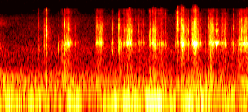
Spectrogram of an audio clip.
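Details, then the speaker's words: Traxxas X-Maxx RC car outer wheel bearing in the steering knuckle, spun by hand; dry, scratchy, uneven rasp instead of a smooth whir, grinding over grit and debris inside; bearing needs replacing. "here rough that sounds there's grit and stuff in there i can feel it i mean i'm trying to roll it as smooth as i can and it just doesn't roll smooth it is like grinding over dirt and debris and everything else inside of there"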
